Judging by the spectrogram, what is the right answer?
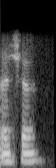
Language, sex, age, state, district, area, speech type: Kashmiri, male, 30-45, Jammu and Kashmir, Kupwara, rural, conversation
